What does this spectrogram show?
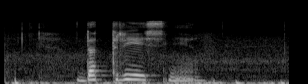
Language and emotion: Russian, angry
